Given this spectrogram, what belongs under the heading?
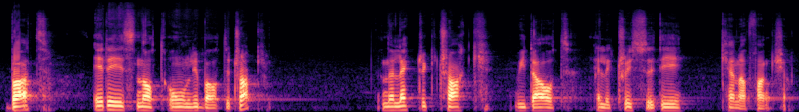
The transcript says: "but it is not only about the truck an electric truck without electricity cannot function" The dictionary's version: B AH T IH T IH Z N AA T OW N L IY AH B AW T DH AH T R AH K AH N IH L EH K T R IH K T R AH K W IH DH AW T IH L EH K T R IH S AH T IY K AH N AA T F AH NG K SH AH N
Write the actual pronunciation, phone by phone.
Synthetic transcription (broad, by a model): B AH T IH T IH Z N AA T OW N L IY AH B AW T DH AH T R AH K AH N IH L EH K T R IH K T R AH K W IH DH AW T IH L EH K T R IH S AH T IY K AH N AA T F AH NG K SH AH N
